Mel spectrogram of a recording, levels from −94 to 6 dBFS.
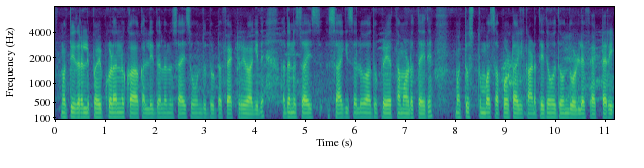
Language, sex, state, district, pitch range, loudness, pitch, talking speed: Kannada, male, Karnataka, Bellary, 105-115 Hz, -19 LUFS, 110 Hz, 150 wpm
